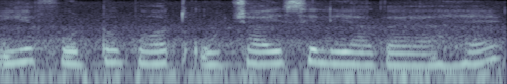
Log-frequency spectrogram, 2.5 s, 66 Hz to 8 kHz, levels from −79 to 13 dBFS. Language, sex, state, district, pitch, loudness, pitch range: Hindi, female, Uttar Pradesh, Jalaun, 105 Hz, -14 LUFS, 100-120 Hz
